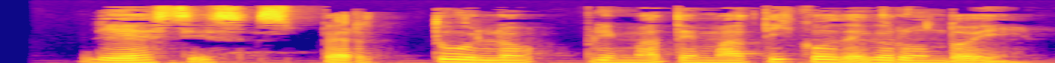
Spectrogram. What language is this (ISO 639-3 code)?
epo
